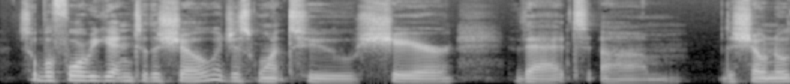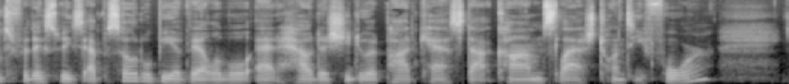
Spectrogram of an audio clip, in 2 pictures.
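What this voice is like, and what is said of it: Slightly raspy voice. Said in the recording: “is a little bit raspy ... why my voice is a little raspy ... a lot of talking over music”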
